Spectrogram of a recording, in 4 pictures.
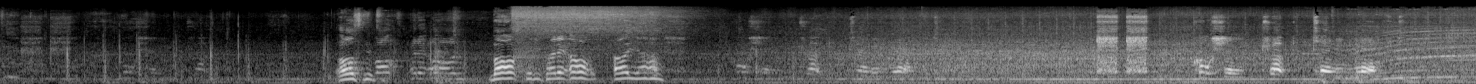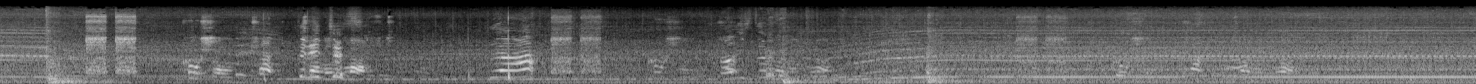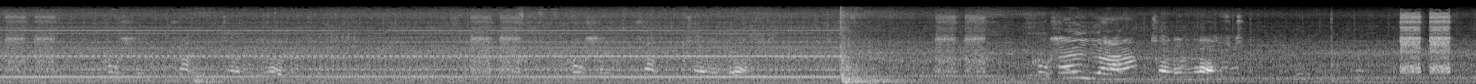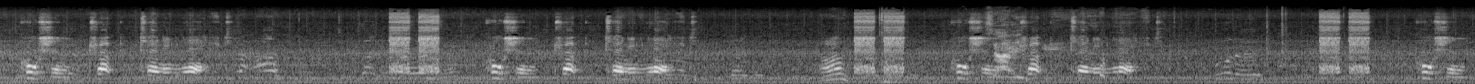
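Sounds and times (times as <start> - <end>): recorded voice message: 0.0 - 2.2, 3.4 - 9.5, 11.0 - 14.0, 15.6 - 18.9, 19.7 - 23.2, 24.9 - 27.9, 29.6 - 33.0, 34.2 - 37.2, 38.9 - 47.2, 47.9 - 59.0
lorry engine hum with whine: 0.0 - 59.0
truck warning alarm hissing bursts: 5.0 - 7.7, 9.5 - 18.9, 20.0 - 22.1, 23.5 - 40.4, 43.4 - 46.6, 48.2 - 51.4, 52.8 - 54.3, 57.4 - 58.9.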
